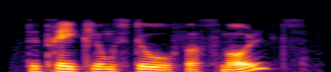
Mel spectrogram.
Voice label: "tricklungstur", alsace

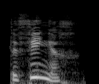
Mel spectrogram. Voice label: "finger", alsace; medecine

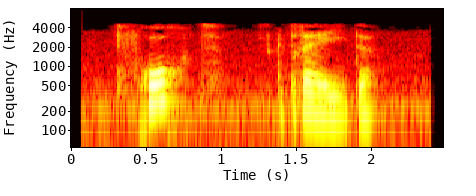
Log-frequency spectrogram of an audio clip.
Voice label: "frucht", alsace

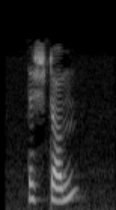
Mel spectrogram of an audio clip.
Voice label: "stamm", Bas Rhin; vin; tronc

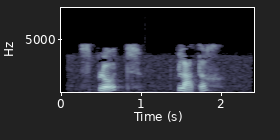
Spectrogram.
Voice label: "blatt", Bas Rhin; vin; feuilles

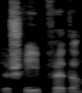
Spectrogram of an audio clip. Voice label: "schribfetter", alsace

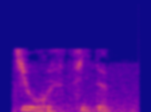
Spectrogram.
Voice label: "johreszitte", alsace

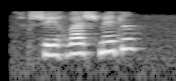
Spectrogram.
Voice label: "gschirrwaschmittel", alsace

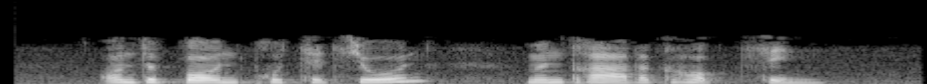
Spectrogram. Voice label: "bannprozession", Bas Rhin; vin; à la procession des rogations les vignes doivent être piochées

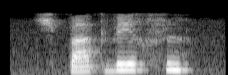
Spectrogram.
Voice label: "spackwirfel", alsace

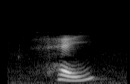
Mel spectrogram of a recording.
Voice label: "hej", Bas Rhin; foin; vin

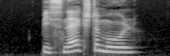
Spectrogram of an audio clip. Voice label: "bis nachste", alsace

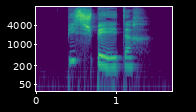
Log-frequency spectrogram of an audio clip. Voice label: "bis spater", alsace

